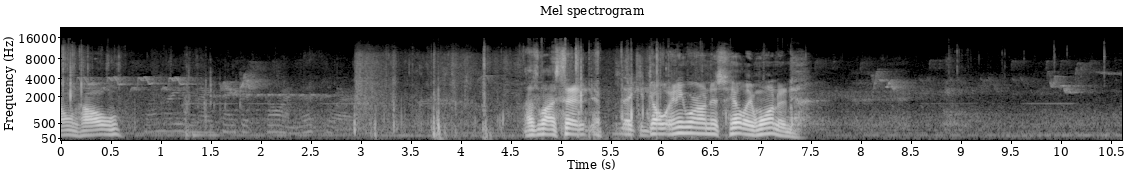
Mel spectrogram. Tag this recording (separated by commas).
Environmental noise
